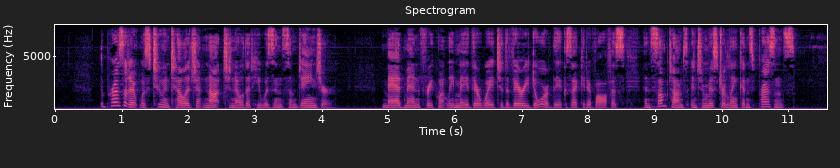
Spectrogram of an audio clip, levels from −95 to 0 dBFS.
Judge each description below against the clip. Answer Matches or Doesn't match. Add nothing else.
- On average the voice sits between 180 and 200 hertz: Doesn't match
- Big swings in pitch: Doesn't match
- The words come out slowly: Doesn't match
